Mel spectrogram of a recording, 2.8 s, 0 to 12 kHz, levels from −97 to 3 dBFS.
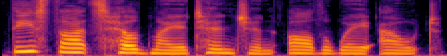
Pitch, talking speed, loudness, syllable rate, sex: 205 Hz, 195 wpm, -18 LUFS, 4.8 syllables/s, female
